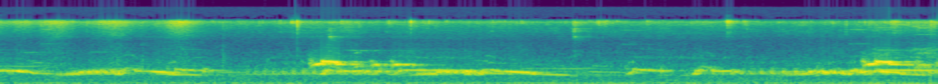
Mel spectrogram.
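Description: Several caged doves cooing without pause, their phrases overlapping, with higher notes breaking in about two seconds in and again near the end.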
